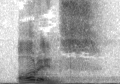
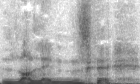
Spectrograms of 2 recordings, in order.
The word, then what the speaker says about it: Lawrence: Orens, the Arabs called him, for they are unable to pronounce their L's, as distinct from the Chinese who can pronounce little else. It is interesting, though fruitless, to speculate that had fate taken him to China, he would have been known as Lollens.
